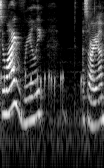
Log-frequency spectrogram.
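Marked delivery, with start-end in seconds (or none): 0.0-0.8 put-on Valley Girl accent, slipping in and out. Narrator reads a dinosaur character's thoughts in a waiting room, Valley Girl accent. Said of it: "trying to do like a fucking Valley Girl accent".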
